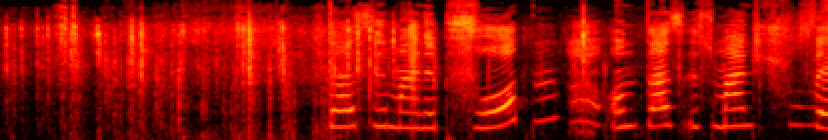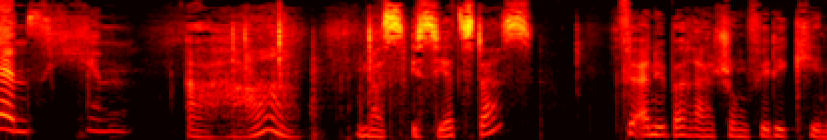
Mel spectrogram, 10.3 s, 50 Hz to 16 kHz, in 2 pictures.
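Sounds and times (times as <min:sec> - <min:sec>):
paper crinkling and rustling as it is opened: 0:00.0 - 0:08.2
speech: 0:02.1 - 0:10.3.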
